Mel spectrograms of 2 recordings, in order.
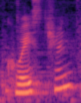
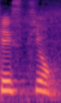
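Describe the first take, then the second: First: It is pronounced the English way. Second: It is pronounced the French way. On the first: "en anglais" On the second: "en français"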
